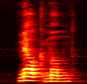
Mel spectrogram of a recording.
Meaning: a milkman, dairy seller and/or - deliver
- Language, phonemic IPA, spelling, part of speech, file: Dutch, /ˈmɛlᵊkˌmɑn/, melkman, noun, Nl-melkman.ogg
